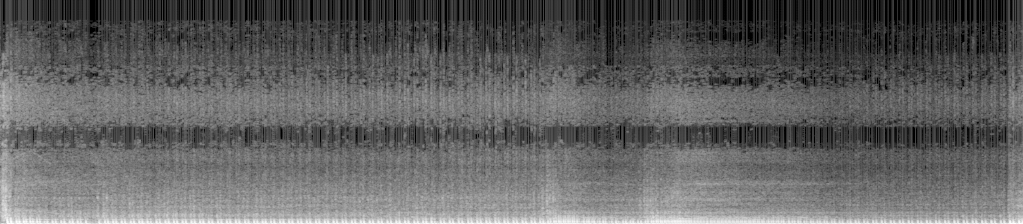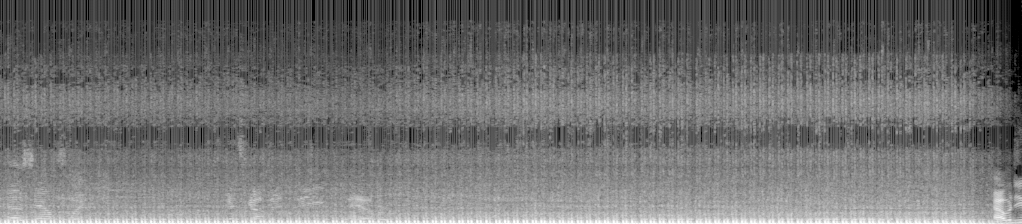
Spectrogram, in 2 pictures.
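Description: Ford Mustang engine idling loud and close through a newly installed aftermarket exhaust, a steady low rumble that steps up in volume as it revs partway through, with voices nearby.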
